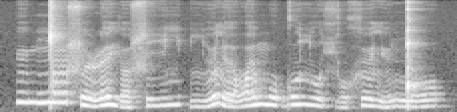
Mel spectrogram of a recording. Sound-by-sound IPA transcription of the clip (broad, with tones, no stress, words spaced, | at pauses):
y˥mŋ͡ǀø˥ ɬø˦˨ɭɛ˥jœ˩ ɬi˧˥ʎ | ʎø˩˥le˩lˠe˧˥ mo˦˨ɡo˥ʎo˦˨ço˩ xø˥lʲø˩˥ ŋ͡ǃo˧˥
